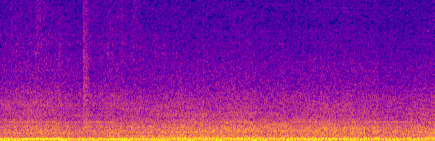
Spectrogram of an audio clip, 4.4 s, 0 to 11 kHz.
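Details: R33 Skyline RB25DET at idle just after cooling overhaul with new Mishimoto radiator, thermostat and GKtech clutch fan, coolant refilled, no leaks: steady even low rumble with fan whooshing, no knocks or misses; healthy idle.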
